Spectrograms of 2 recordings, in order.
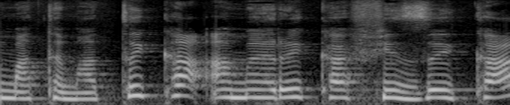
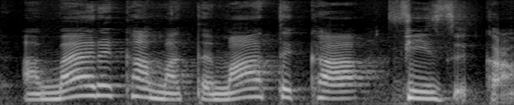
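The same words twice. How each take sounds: First: МатематИка, амерИка, фізИка; wrong penultimate stress. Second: АМЕрика, матеМАтика, ФІзика; third-from-last stress. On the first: Teacher showing the mistaken form, stress on second-last. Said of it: "ми кажемо не". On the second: Teacher giving the correct form, stress third from end. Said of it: "правильно буде". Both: Shown as a demonstration.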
